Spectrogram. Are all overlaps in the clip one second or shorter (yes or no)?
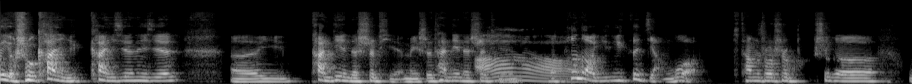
no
